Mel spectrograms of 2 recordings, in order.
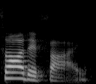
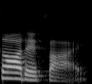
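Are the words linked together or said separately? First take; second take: linked; linked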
